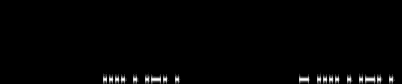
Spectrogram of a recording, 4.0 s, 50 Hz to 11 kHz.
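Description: Morse code at 40 words per minute, sent as a steady single-pitch tone keyed in rapid dots and dashes. Two words are sent, a shorter one about a second in and a slightly longer one about three seconds in, spelling "here" and "there".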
